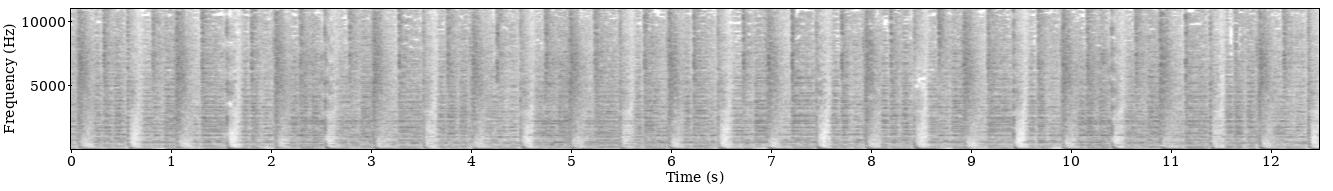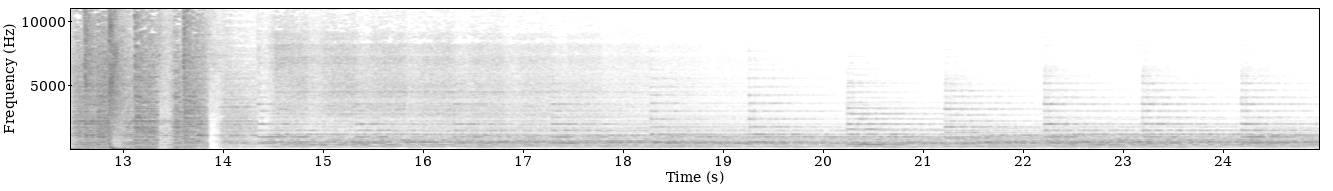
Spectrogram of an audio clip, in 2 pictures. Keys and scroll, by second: 0.0-24.9 typing, 22.8 Return.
